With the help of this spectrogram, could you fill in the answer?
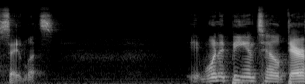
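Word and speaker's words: Seydlitz: follow-on designs multica and sadlets or sidelits i've heard it pronounced either way but i tend to default to sablets it wouldn't be until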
